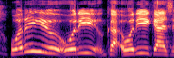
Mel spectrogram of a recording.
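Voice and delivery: trying to ask through giggles; real laughter spilling into the question; laughing. Real, not acted.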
